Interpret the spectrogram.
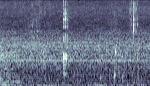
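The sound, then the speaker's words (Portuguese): Soft sipping and swallowing noises of a person drinking a little water, a few faint wet mouth clicks spaced out over a quiet background with no talking. “Deixa eu beber aqui um,”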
